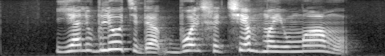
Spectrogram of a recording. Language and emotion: Russian, positive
